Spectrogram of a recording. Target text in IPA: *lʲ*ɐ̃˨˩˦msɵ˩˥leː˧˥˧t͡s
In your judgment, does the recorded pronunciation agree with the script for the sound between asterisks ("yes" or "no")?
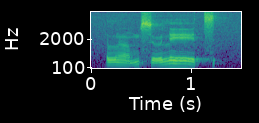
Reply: no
